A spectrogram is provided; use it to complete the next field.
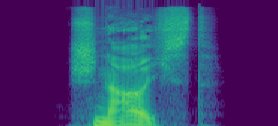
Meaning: second-person singular present of schnarchen
- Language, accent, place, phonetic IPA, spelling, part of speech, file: German, Germany, Berlin, [ʃnaʁçst], schnarchst, verb, De-schnarchst.ogg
